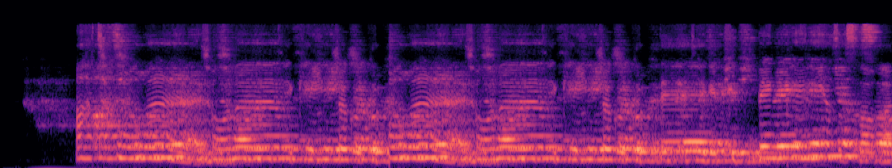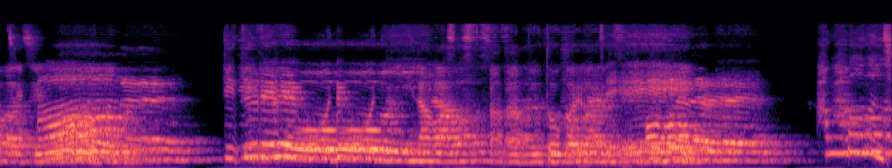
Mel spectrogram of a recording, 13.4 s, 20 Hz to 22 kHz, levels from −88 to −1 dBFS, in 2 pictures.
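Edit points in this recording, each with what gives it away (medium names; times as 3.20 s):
2.92 s: repeat of the last 1.98 s
9.22 s: repeat of the last 0.33 s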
